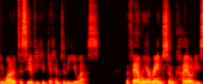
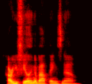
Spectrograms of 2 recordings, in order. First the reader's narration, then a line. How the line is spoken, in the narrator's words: Francis sighed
